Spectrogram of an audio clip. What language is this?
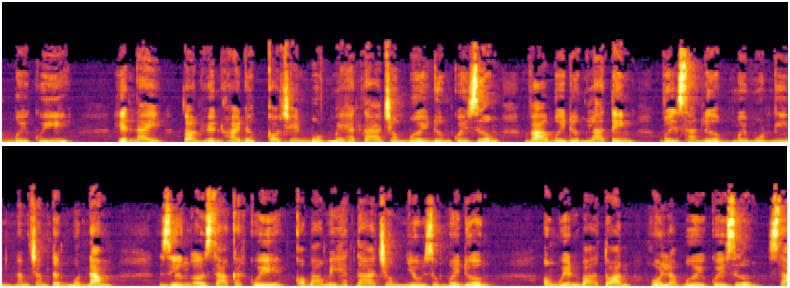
Vietnamese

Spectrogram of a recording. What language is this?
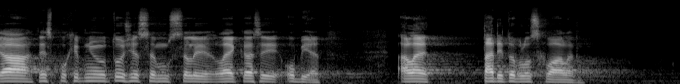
Czech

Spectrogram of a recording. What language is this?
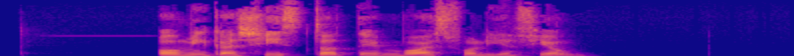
Galician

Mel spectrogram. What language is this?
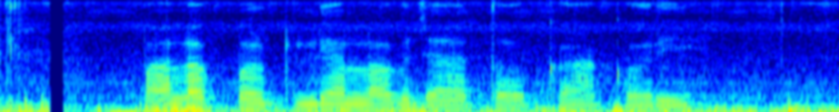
Bhojpuri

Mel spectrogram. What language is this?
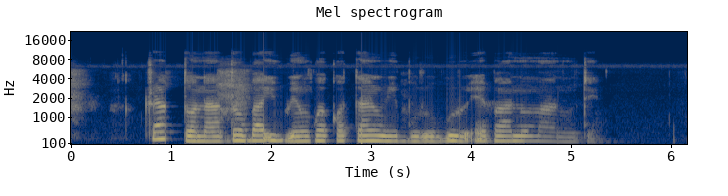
Igbo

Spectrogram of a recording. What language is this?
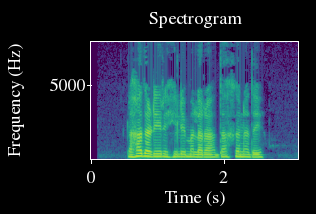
Pashto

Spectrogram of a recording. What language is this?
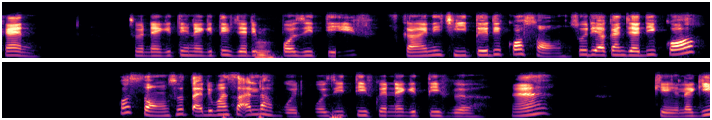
Malay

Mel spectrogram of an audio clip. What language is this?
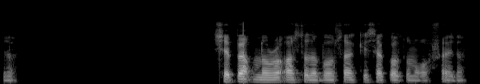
Uyghur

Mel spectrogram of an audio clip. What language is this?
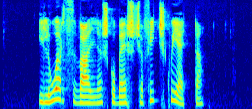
Romansh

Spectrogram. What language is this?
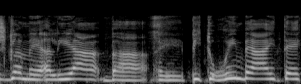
Hebrew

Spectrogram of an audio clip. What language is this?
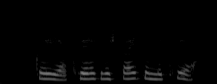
Icelandic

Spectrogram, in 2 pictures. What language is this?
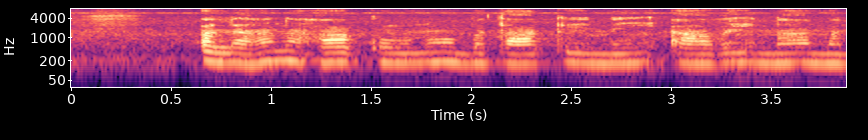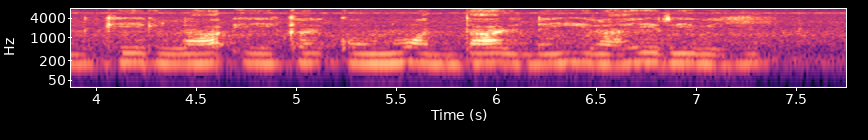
Chhattisgarhi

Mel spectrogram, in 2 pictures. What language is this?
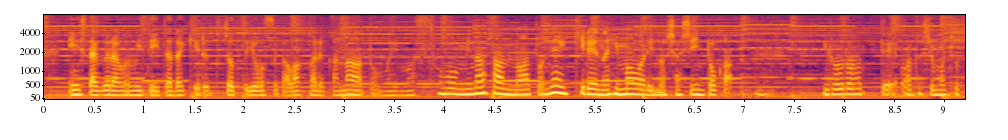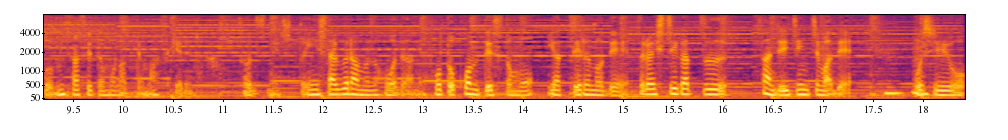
Japanese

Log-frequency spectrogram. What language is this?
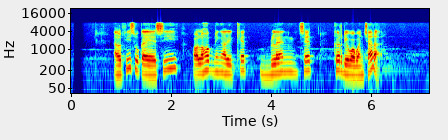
Sundanese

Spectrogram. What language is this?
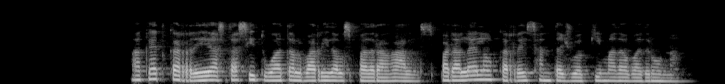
Catalan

